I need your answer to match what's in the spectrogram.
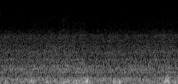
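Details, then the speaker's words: Carrier International 6200 BTU window air conditioner, Daewoo compressor and GE fan motor, just installed and running on fan only with no compressor: soft, even low whoosh with no rattle, tick or hum. Normal, almost inaudible operation. "I'll start it up on fan only first. It is extremely quiet,"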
